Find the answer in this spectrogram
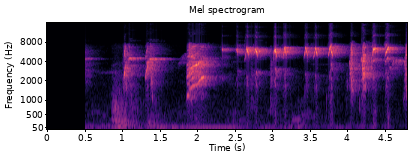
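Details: Long-tailed shrike lure song, used to make another shrike answer quickly and become agitated; a champion bird from 2023. Harsh rasping bursts give way to a quick run of high, sharp chirps repeated about every quarter second.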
